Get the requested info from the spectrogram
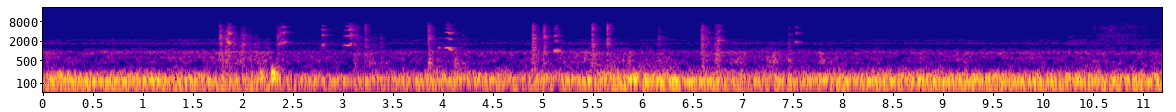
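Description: Intercity passenger train running on the rails, heard inside the coach: a steady low rumble with a scatter of short clicks and squeaks through the middle, and a brief hiss near the end.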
